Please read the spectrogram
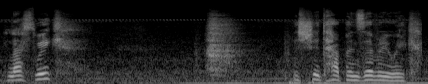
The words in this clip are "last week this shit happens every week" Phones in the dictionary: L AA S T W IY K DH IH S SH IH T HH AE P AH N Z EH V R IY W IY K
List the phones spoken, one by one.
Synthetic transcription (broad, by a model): L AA S T W IY K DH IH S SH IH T HH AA P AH N Z EH V R IY W IY K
